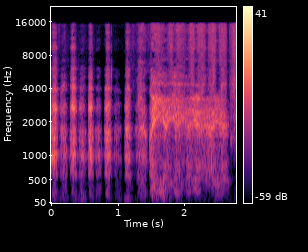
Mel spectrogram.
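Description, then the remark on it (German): A person imitates a dog's excited panting: quick, rhythmic huffs, running into a longer, continuous breathy rasp near the end. “Der hat denn den Hund hier in dem Podcast gelassen.”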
